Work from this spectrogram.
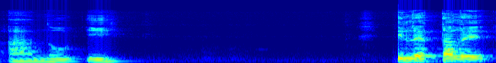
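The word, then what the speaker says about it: Hanoï: À Hà Nội, chúng ta phải để chỗ này là y tréma để cho nó tách âm ra. Và khi chúng ta có y tréma thì chúng ta sẽ thấy là đọc là Anoi.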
